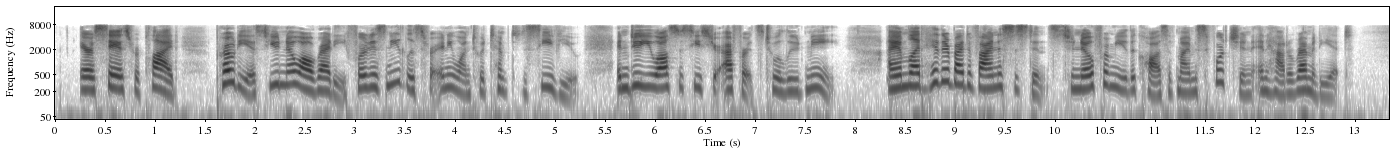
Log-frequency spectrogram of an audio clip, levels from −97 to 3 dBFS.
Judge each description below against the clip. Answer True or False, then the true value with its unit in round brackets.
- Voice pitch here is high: True (230 Hz)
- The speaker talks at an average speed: False (220 wpm)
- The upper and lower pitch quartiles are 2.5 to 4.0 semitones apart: False (4.7 semitones)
